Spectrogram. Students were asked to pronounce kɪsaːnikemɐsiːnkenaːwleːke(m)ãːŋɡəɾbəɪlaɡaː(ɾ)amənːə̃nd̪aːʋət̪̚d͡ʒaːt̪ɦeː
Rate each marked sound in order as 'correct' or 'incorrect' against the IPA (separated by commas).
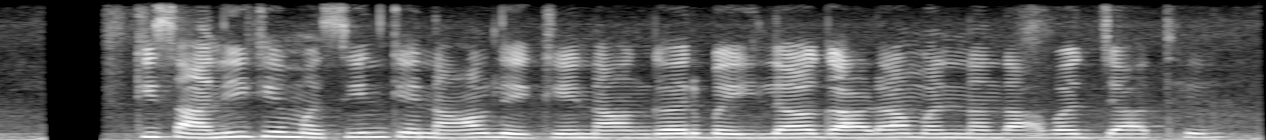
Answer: incorrect, incorrect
